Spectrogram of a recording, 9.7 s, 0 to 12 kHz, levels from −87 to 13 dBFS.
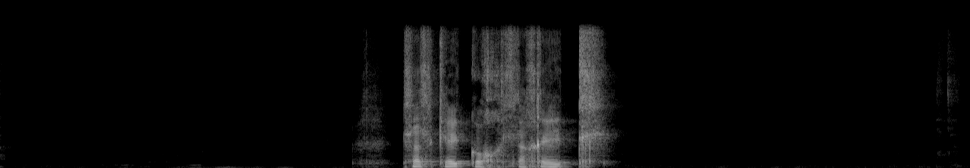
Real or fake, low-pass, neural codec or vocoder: fake; 9.9 kHz; vocoder, 22.05 kHz, 80 mel bands, WaveNeXt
